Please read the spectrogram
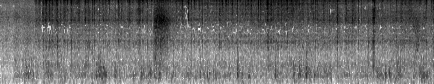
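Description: Electric arc welding on the steel axle: the arc's steady crackling hiss, starting suddenly just under a second in.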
